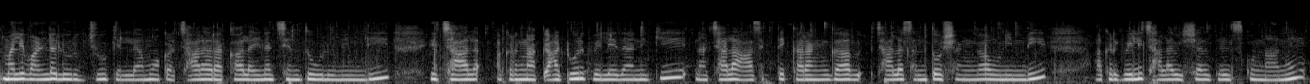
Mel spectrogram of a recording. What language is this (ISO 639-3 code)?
tel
